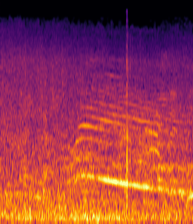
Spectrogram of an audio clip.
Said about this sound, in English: These are the sounds you might hear strolling through Montreal's labyrinth of underground corridors that connect the city's subway stations. They're lined with boutiques, cafes, fast food joints, and even art museums, creating a subterranean mall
